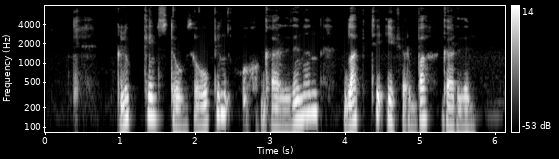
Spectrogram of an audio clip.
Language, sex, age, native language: Icelandic, male, 40-49, Russian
